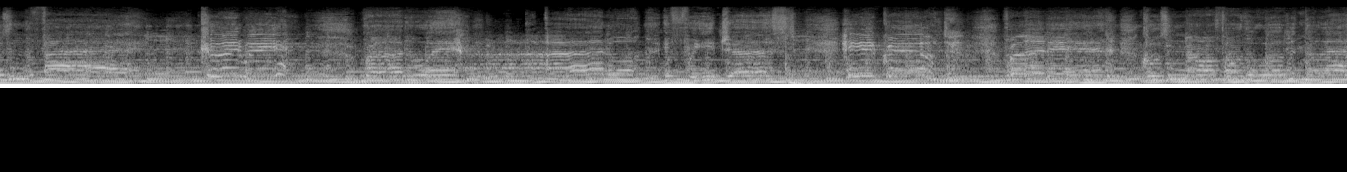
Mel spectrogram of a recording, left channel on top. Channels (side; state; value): right; silent; 67 dB below the other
